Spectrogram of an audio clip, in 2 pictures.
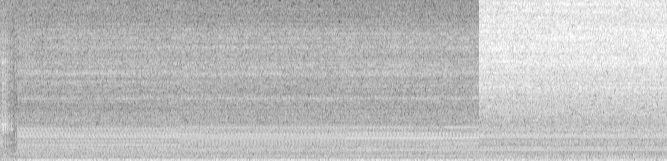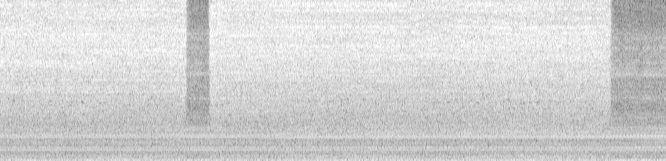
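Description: A spray gun sprays paint onto a Firebird car inside a spray booth, a loud, steady hiss in long bursts with two brief breaks, over constant booth ventilation noise.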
